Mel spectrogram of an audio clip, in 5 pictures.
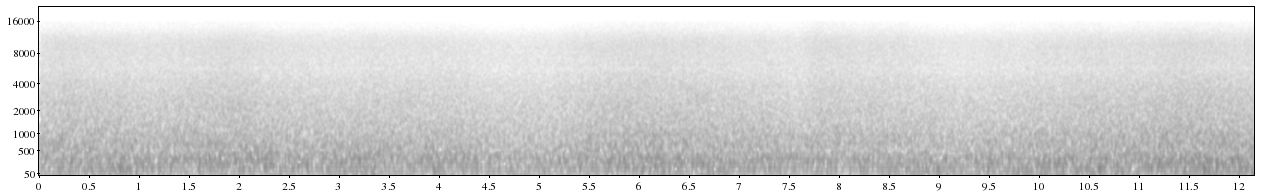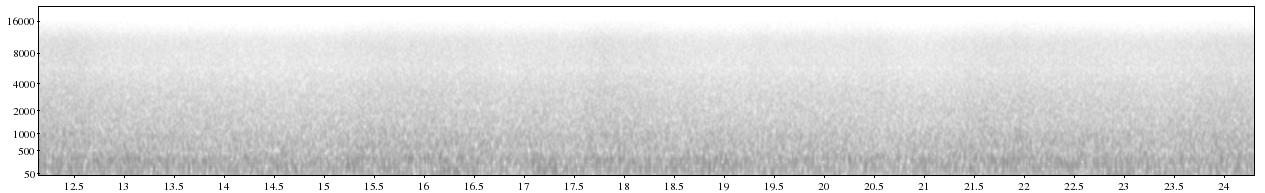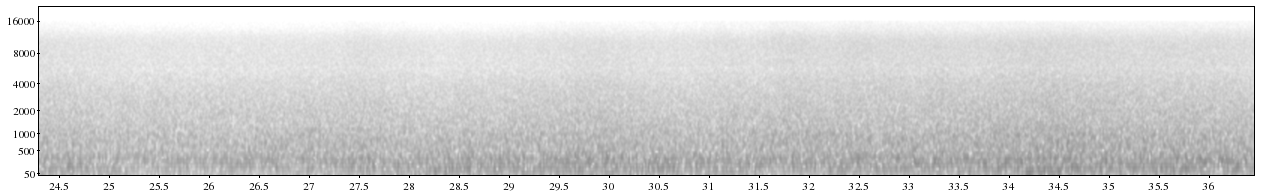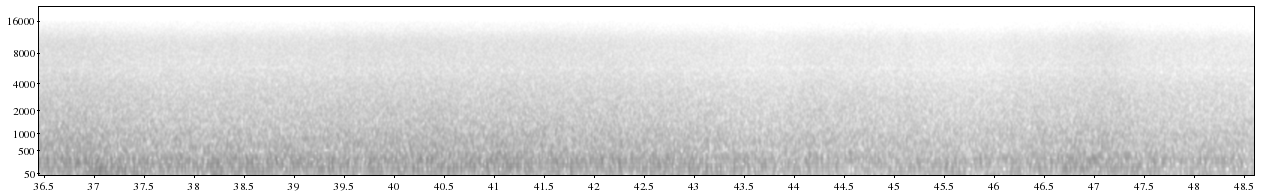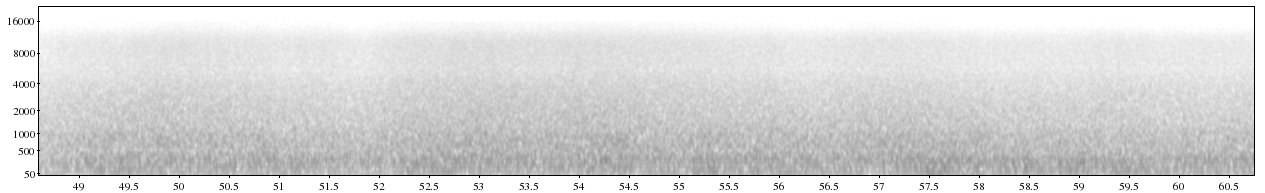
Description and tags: Cantabrico Sea from a Cave in Asturias
Sea sound from the Cantabrico Sea, inside Cobijeru Cave (Asturias-Spain).
Sonido del Mar Cantábrico desde el interior de la cueva de Cobijeru (Asturias- España).
Sea, Cave, Waves, Asturias, Cueva, Cantabrico, Water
